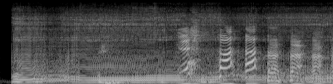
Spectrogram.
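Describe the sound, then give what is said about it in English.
A person imitates a drone with their voice, making a low, steady, raspy buzz that keeps going for about three seconds and breaks into wavering, swooping pulses toward the end. “Yeah, that wasn't gas. That was supposed to be a drone.”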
